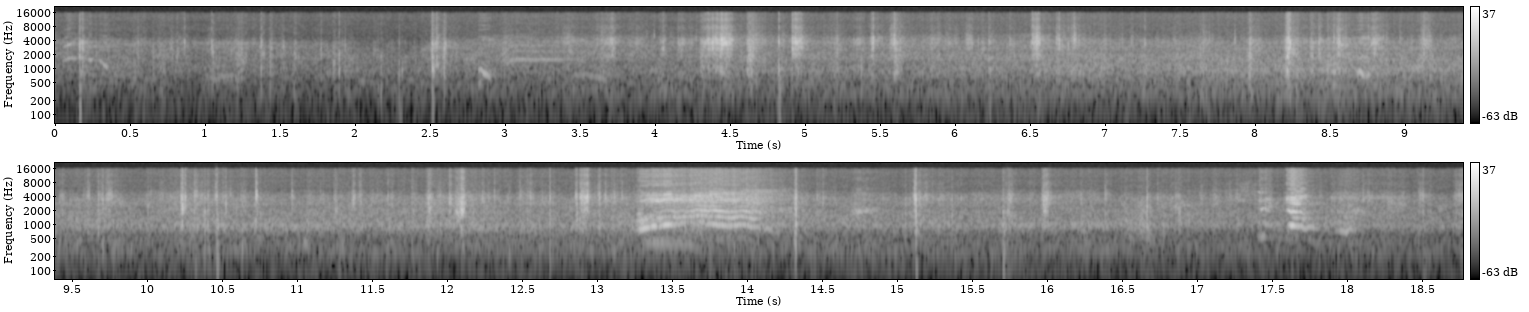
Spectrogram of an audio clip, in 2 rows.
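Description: A football being kicked and dribbled on a hard tarmac court, with scattered sharp knocks of ball touches and shoe scuffs. A short shout about 13 seconds in is the loudest sound.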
